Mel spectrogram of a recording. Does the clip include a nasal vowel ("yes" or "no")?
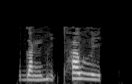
no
